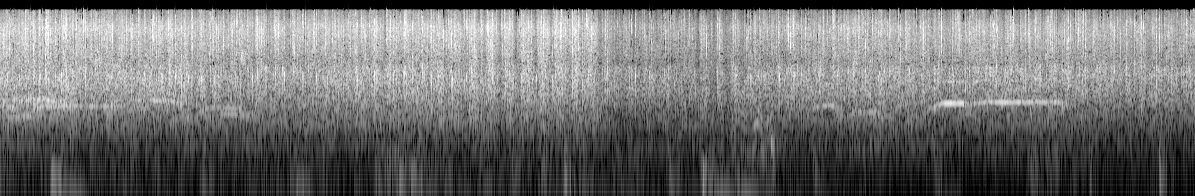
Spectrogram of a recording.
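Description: An audience applauds steadily in a large hall.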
